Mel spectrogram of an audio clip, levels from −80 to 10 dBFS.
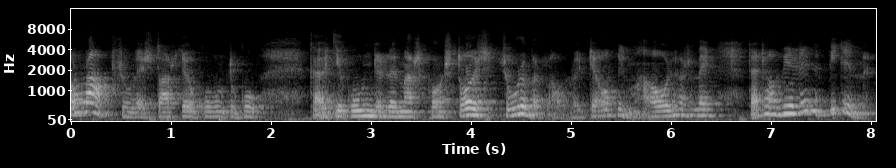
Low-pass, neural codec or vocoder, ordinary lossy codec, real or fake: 10.8 kHz; none; Opus, 64 kbps; real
